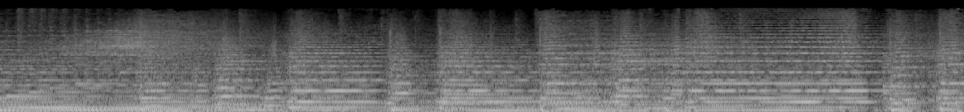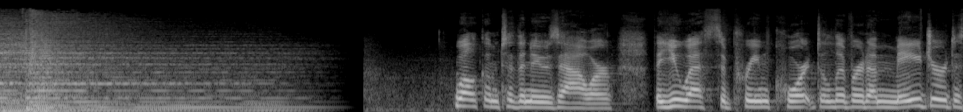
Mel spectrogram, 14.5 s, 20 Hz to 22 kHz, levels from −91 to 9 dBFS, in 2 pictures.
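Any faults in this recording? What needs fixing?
Nothing here needs fixing; no faults were found.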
